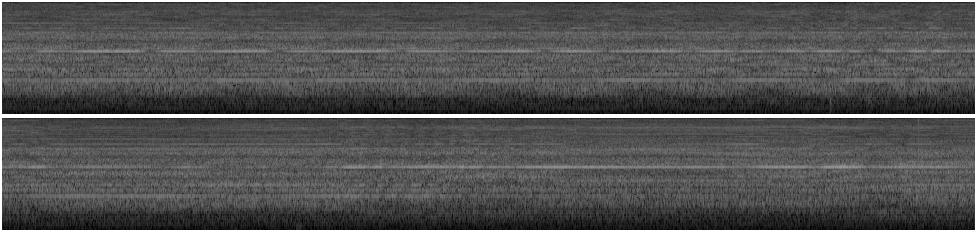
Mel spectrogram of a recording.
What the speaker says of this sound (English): So I'm going to dry them with the heat gun and try to speed it up.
